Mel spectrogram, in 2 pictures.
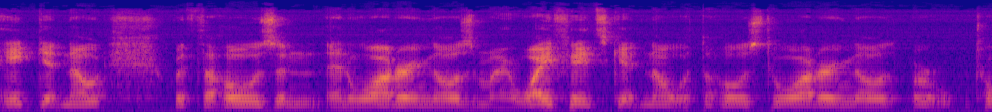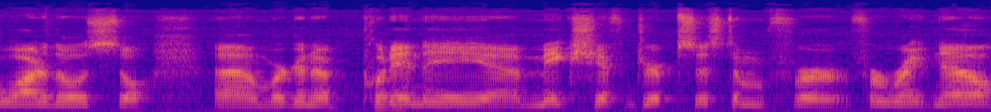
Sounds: Speech

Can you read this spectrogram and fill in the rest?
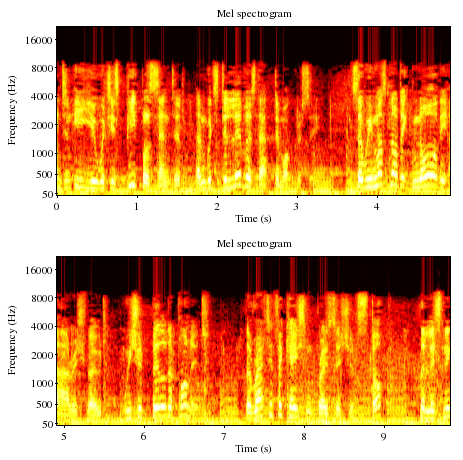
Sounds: Speech

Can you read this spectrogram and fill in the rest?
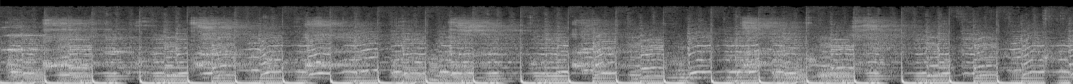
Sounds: Music

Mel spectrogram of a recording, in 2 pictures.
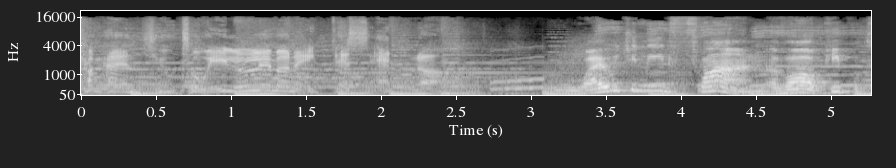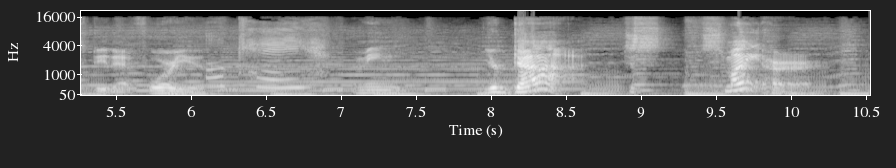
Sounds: Music, Speech

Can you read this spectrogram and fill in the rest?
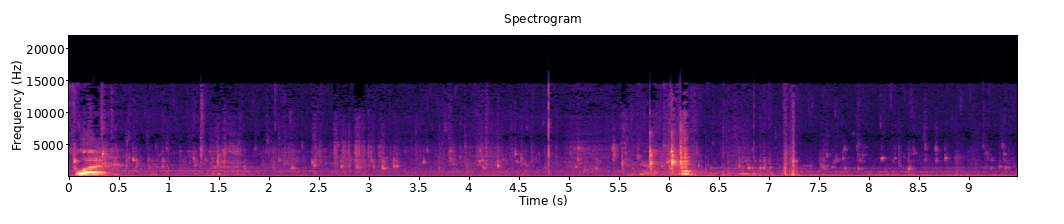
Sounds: Speech

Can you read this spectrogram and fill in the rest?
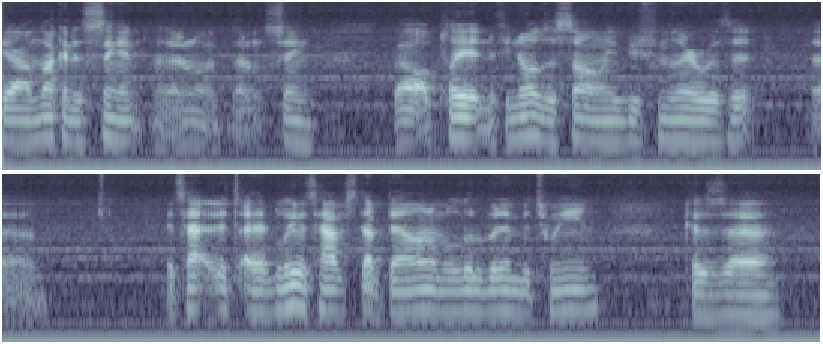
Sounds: Speech

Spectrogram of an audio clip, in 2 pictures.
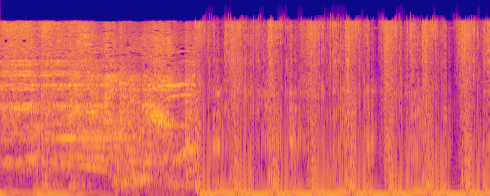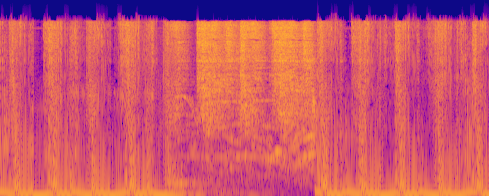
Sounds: Music, Techno

